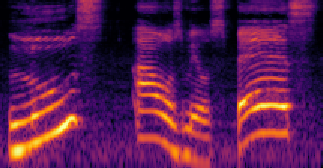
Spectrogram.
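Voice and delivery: "luz aos meus pés" very slow, luz and pés stressed. Shown as a demonstration. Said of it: "Eu tenho que acentuar o luz e aos pés". (acentue luz e pés, bem devagar)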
